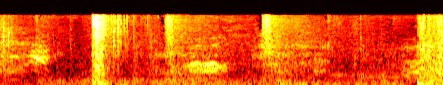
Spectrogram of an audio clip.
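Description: Film fight sound effects: a sharp, heavy hit about half a second in, with weaker hits around it.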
